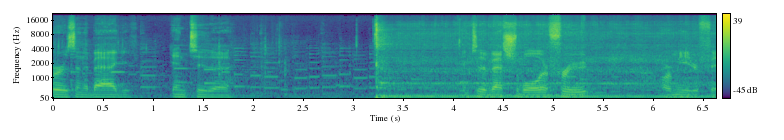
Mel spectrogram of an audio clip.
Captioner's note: vacuum sealer whirring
